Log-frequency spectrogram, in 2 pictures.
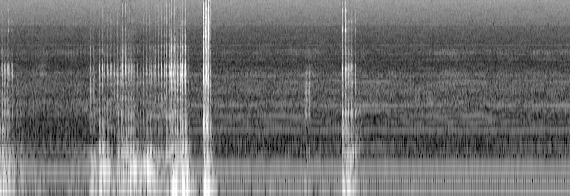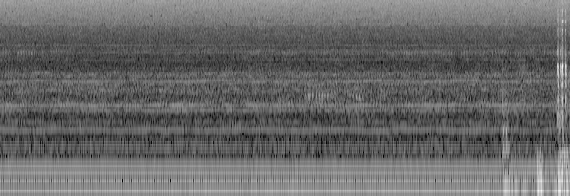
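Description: Steady electrical hum with several faint steady tones, with a cluster of loud knocks and clicks about two to four seconds in and a single short one near seven seconds.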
